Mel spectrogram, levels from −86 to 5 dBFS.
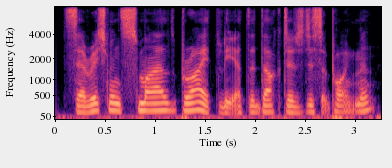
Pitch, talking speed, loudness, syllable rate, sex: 135 Hz, 145 wpm, -16 LUFS, 4.8 syllables/s, male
